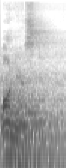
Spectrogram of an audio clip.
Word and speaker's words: honest: हमारा ऑनेस्ट होता है इसमें हमारा H साइलेंट होता है, तो हम इसको प्रोनाउंस कैसे करते हैं? ऑनेस्ट. तो हमारी O की साउंड आ रही है, that is वाई I have used indefinite article N.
